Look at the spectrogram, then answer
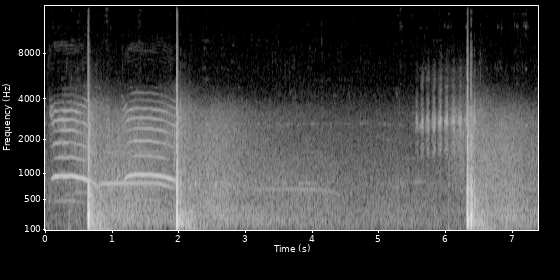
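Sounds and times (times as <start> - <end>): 
gunshots from hunters: 0.6 - 4.2, 6.1 - 7.4.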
